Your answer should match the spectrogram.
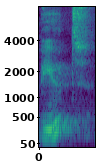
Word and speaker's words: bhut: Ghost Butte. – Yeah, it's B-H-U-T. – B-H-U-T.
